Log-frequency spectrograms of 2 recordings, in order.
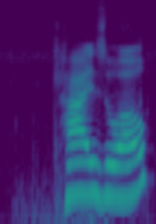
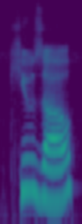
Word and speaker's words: Kyuzo: So, we have Kaizuo Kyuzo. versus Henhachi. Heihachi. Heihachi. Thank you, Miss Correct Pronunciation.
